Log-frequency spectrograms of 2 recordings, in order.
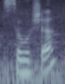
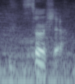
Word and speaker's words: Sorcha: Sorcha. I've never met a Sorcha before. How do you spell it? Sorcha. Sorcha, Sorcha. Sorcha. And then the CH makes more of a sh sound. Like Charlotte or something.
